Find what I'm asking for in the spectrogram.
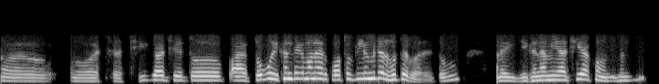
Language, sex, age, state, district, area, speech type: Bengali, male, 30-45, West Bengal, Paschim Medinipur, rural, conversation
